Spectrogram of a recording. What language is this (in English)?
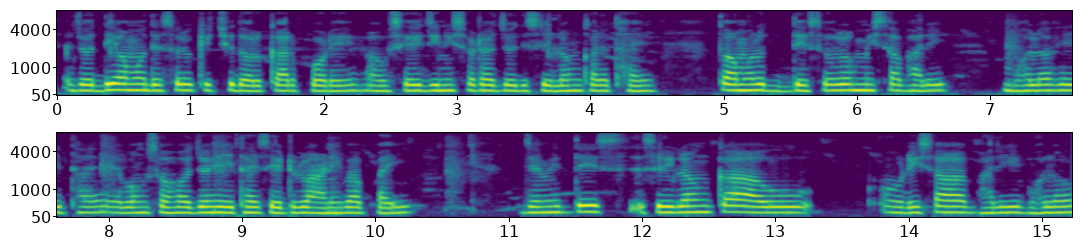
Odia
